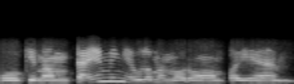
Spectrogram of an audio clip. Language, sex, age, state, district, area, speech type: Tamil, female, 30-45, Tamil Nadu, Ariyalur, rural, conversation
